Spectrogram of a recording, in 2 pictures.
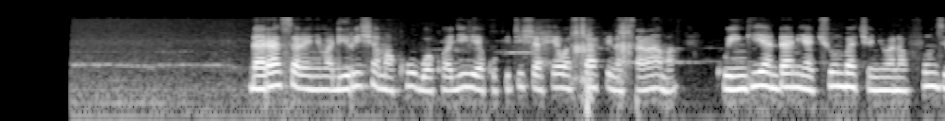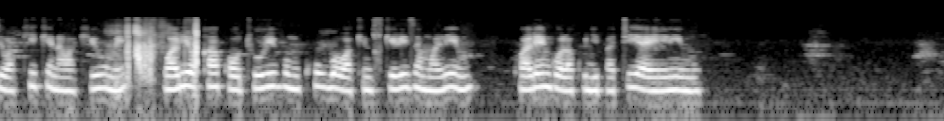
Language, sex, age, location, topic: Swahili, female, 25-35, Dar es Salaam, education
